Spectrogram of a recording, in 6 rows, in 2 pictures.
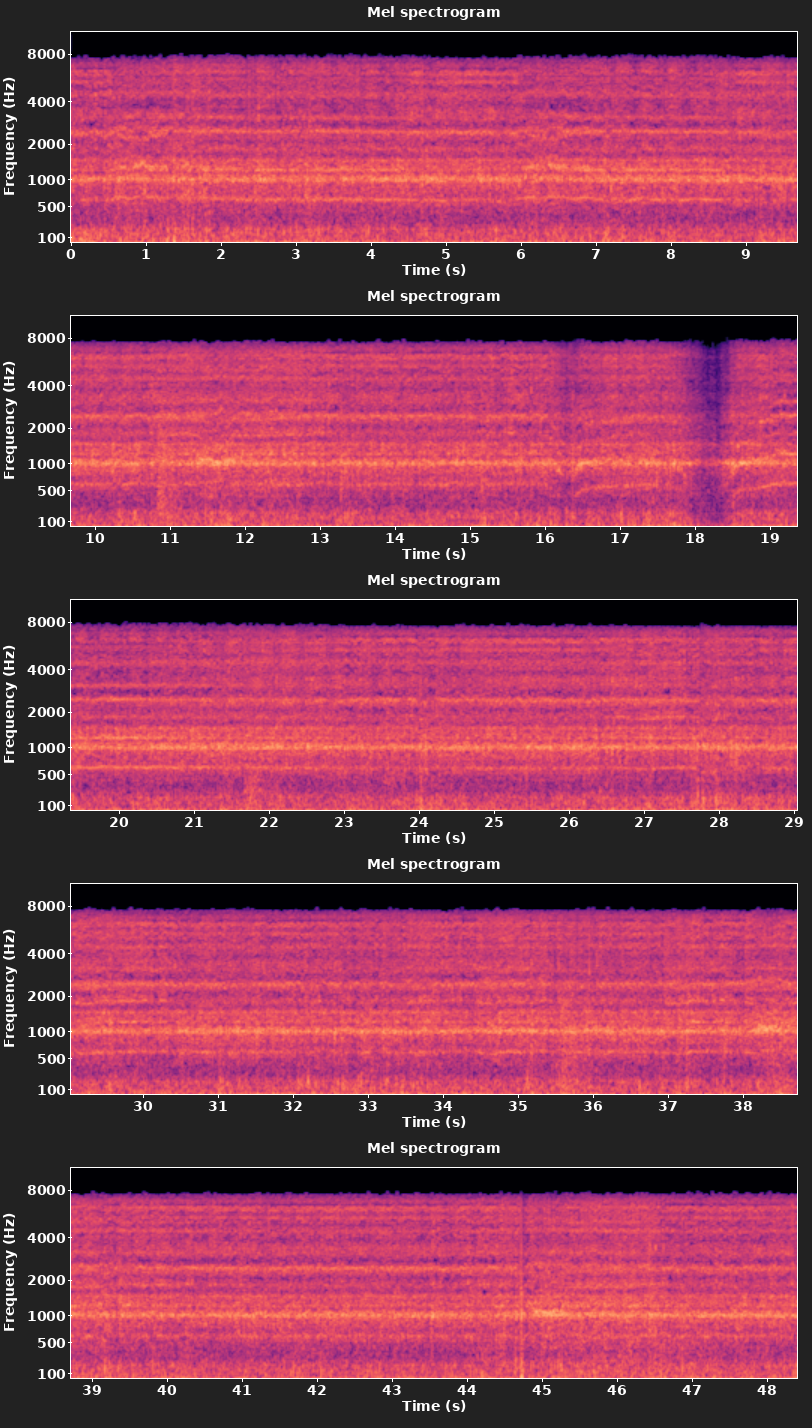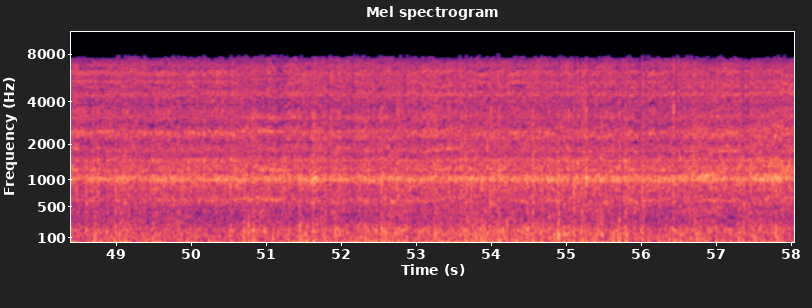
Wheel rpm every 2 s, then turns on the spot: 160, 160, 160, 160, 160, 160, 160, 150, 110, 130, 160, 160, 160, 160, 160, 160, 160, 160, 160, 160, 160, 160, 160, 160, 160, 170, 160, 160, 160.
none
